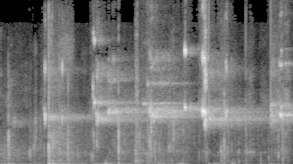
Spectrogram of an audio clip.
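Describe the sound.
Basketball dribbled during a live coaching clinic drill: several irregular thuds of the ball against the court, with faint high background noise throughout.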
